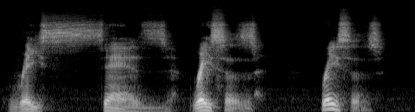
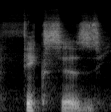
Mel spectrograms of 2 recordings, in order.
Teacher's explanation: Okay, so anytime you have a sibilant ending to a sound, you get a very slight vowelization before the Z sound, and then a very crisp, very clear Z sound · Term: IZ sound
